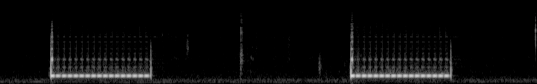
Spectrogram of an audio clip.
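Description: Ringback tone of an outgoing telephone call: two buzzing one-second rings about three seconds apart, with near silence and a few faint clicks between them.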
